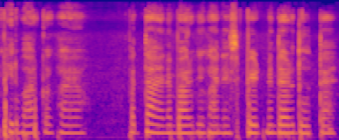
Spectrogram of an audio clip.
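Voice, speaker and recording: A woman doing a gently firm middle-aged mother. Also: on the high side, monotone, fairly quick, lightly acted. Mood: coaxing. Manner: soothing, coaxing.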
